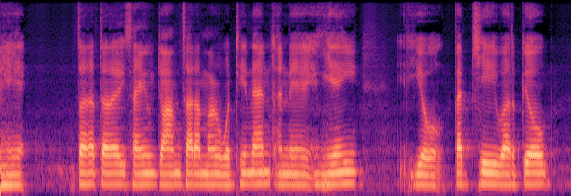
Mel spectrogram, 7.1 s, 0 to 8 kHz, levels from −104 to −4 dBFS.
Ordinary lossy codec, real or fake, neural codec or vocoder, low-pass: none; fake; codec, 16 kHz, 1 kbps, FunCodec, trained on LibriTTS, 50 frames a second; none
